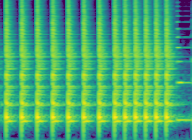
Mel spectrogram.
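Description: A cowbell-like percussion note struck over and over in a roll that speeds up, from about seven strikes a second to about twelve, as a break in electronic music.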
